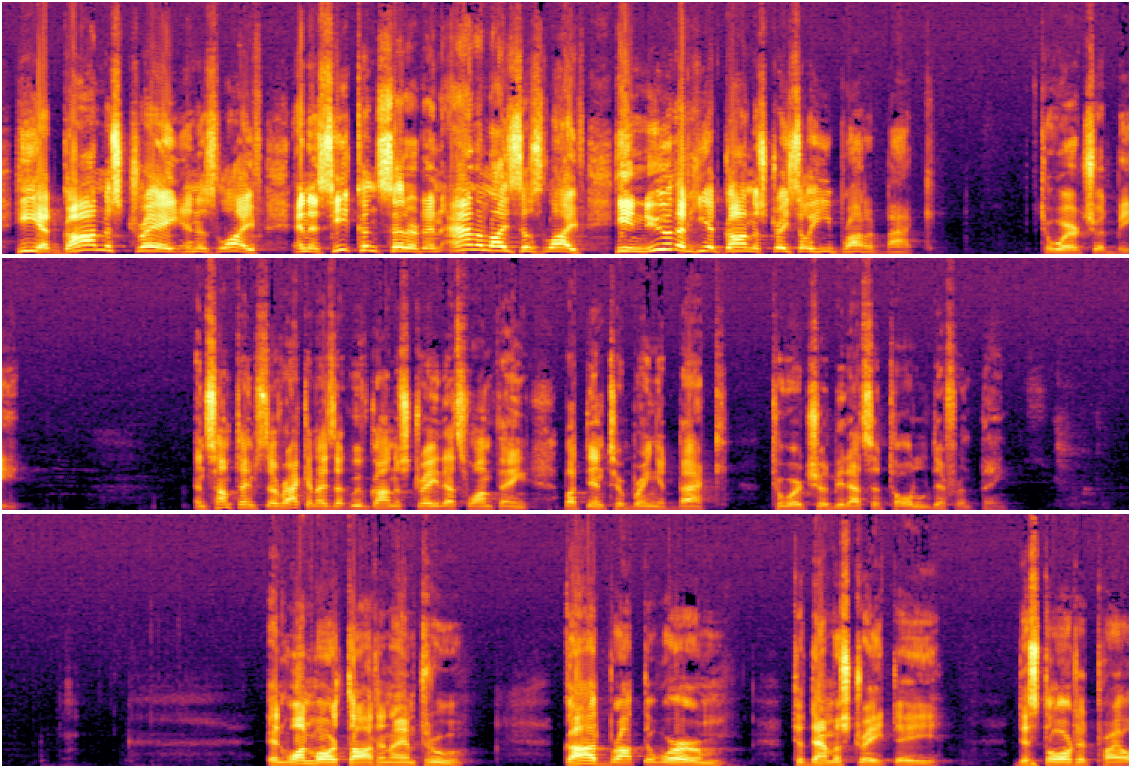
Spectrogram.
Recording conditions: large echoing room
